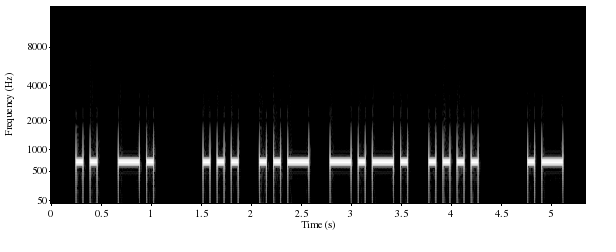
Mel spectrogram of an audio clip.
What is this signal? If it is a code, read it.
Morse code, heard as a keyed tone, about 17 wpm, 700 Hz. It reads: IN SUCH A
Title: Sentences from Top 1500 Words 17wpm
